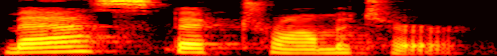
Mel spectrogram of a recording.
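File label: "Mass Spectrometer", English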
